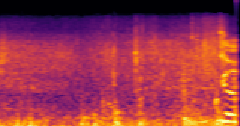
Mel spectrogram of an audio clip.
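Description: Wind on the microphone over water rushing and splashing around a rowed surf boat as the crew pull their oars.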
